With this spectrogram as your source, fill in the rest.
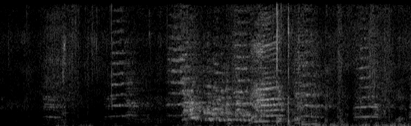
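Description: A flock of domestic geese calls loudly outdoors, overlapping honks and cackles building after a quiet start and continuing in a noisy, close chorus.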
